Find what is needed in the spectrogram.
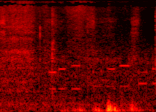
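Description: Phone dialer keypad tones: a quick run of about eight short key beeps as digits are tapped into the freshly repaired phone's keypad to test the replaced display. A dull thump comes partway through.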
